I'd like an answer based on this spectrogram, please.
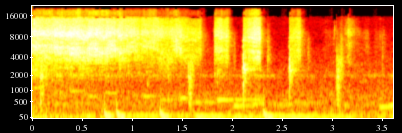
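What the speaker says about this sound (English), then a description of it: "Going to spritz our face so we can lock in all those powders" A few short spritzes of a Morphe makeup setting spray bottle hiss in quick bursts, close to the microphone, with small handling sounds in between.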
